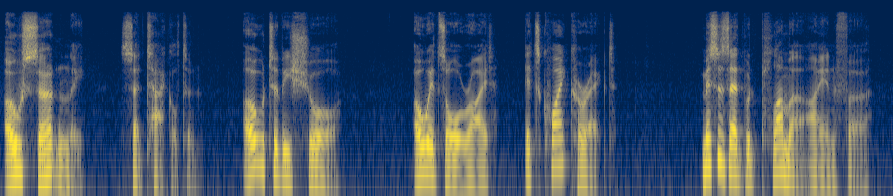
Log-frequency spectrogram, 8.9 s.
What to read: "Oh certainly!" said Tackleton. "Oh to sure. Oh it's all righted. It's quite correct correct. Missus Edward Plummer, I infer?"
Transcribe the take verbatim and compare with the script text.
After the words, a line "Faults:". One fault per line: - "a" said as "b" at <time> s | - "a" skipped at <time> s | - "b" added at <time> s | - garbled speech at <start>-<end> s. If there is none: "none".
"Oh certainly!" said Tackleton. "Oh to be sure. Oh it's all right. It's quite correct. Missus Edward Plummer, I infer?"
Faults:
- "be" added at 2.8 s
- "righted" said as "right" at 4.6 s
- "correct" skipped at 6.2 s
